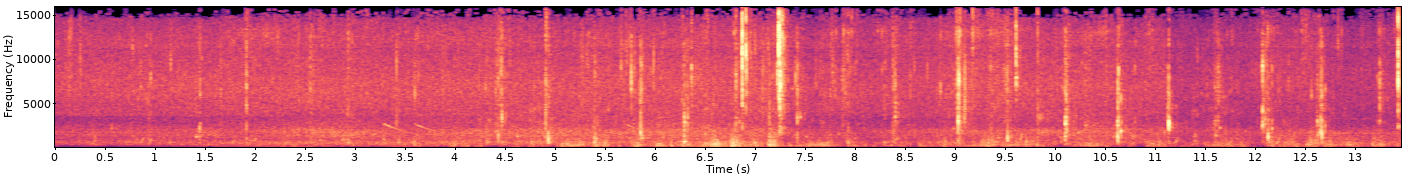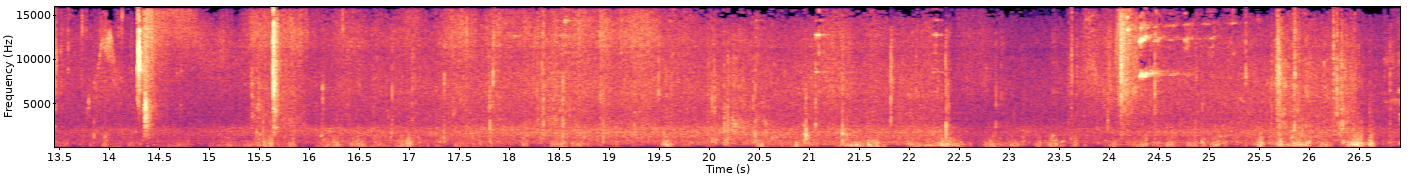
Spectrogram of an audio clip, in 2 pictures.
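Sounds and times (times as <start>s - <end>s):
water lapping at boat hull: 0.0s - 26.9s
wind buffeting microphone: 0.0s - 26.9s.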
